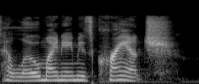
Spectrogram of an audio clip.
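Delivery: deep, gravelly alien voice. Storyteller voicing an alien introducing himself, deep gravelly Cranch voice. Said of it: "He says in a deep, gravelly voice".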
